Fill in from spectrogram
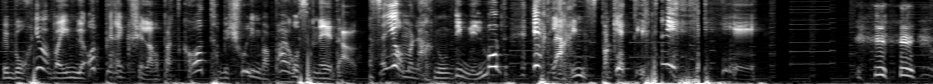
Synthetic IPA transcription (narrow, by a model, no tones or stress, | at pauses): veboχimhabaimleʔo̞d̚peʁekʃela̰ʁpat̪kʰaothabiʃulimbapajʁoshaneeda̰ʁazhajo̞manaχnuomdimlilmodʔe̞χlehaχinspaɡeti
